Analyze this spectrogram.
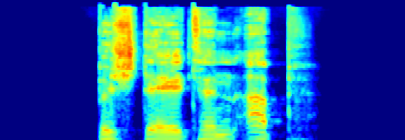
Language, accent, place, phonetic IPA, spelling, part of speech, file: German, Germany, Berlin, [bəˌʃtɛltn̩ ˈap], bestellten ab, verb, De-bestellten ab.ogg
- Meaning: inflection of abbestellen: 1. first/third-person plural preterite 2. first/third-person plural subjunctive II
